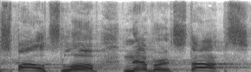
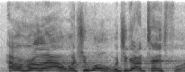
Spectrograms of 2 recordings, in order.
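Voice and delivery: higher, half-joking plea; pleading husband; 8 semitones higher, faster than usual. Retold or imitated. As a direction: beg her to help a brother out.

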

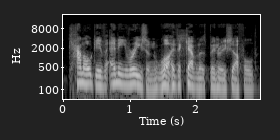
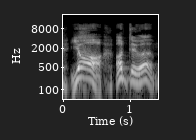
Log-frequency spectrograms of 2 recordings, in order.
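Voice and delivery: louder, higher leering quip; a lewd leer pitched up and loud; mock Zuma leer; 6 semitones higher, 5 dB louder, much slower than usual. Comic impression of Zuma eyeing a woman, loud and high leer. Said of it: "Jacob Zuma says whenever he sees any woman".

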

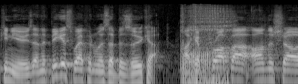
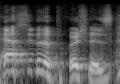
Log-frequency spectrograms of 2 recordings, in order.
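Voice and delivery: laughing; 6 semitones higher than usual. Real, not acted. Laughing while telling.

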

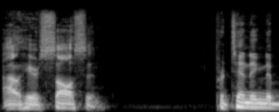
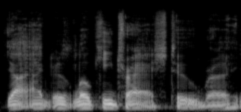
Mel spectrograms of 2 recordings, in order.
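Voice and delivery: muttered; 11 dB quieter, slower than usual. Retold or imitated. Retold muttered insult.

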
